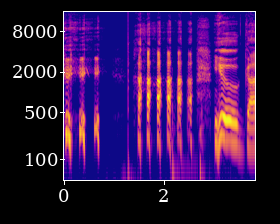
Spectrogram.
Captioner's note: laughing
